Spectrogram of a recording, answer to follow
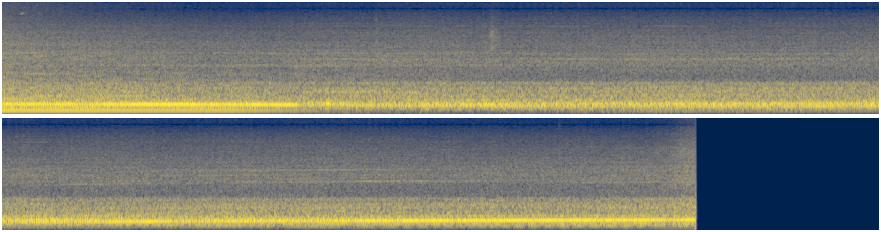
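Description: Engine and tyre noise of an off-road vehicle cruising on pavement, heard from inside the cab as a steady drone. It cuts off suddenly near the end.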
